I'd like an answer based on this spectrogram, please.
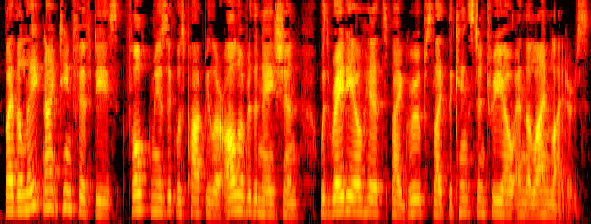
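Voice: mid-range voice, fairly even intonation, moderate pace, hardly any pauses, a bit bright. A host of an old-time radio program narrating a scripted introduction.

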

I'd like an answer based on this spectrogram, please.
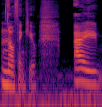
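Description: A woman's voice: medium pitch, fairly even intonation, drawn-out words, clear, resonant tone. A woman playing a thoughtful, curious young scientist, conversational and a little hesitant, in a naturalistic audio drama. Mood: subdued, sincere.

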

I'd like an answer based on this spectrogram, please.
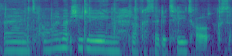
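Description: A young woman vlogs from her living room, her phone held at arm's length. She talks slowly and chattily, full of ums and likes, and sounds a bit stuffy from a cold. Faint background noise sits under her voice. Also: mid-range voice. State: congested with a cold. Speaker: makeup vlogger. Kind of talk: casual chatty vlog. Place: home living room, indoors.

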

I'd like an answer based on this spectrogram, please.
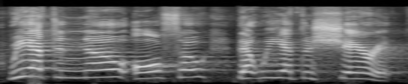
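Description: A middle-aged woman with a New York accent giving a lively motivational talk on a theater stage, drawing the audience into call-and-response. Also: extremely high pitch, moderate pace. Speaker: keynote speaker.

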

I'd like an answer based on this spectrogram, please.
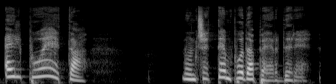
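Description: A woman's voice: on the high side, big pitch swings, a little slow, breathy edge, dry recording, pitched above the performer's own voice, heavily acted. A protective, determined big tomcat from a storybook, voiced by a woman. He speaks earnestly and urgently, in a dry, close recording.

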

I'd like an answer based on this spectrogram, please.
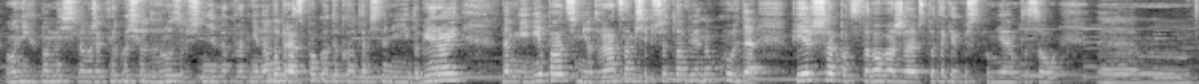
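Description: A man's voice: sits high, fairly even intonation, normal speed, music in the background. A man chatting casually on a podcast as the invited expert, ironic and joking as he talks.

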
